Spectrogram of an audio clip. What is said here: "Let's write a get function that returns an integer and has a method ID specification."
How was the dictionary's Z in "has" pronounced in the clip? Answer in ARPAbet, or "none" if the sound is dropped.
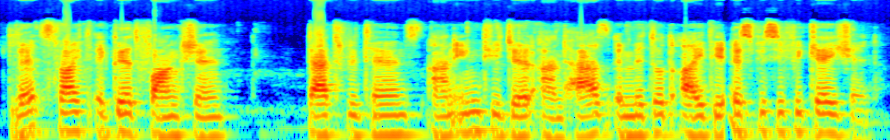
Z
